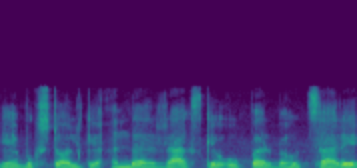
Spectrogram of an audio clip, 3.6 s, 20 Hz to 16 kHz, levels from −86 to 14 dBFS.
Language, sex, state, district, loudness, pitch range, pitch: Hindi, female, Uttar Pradesh, Budaun, -17 LUFS, 205-270 Hz, 225 Hz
